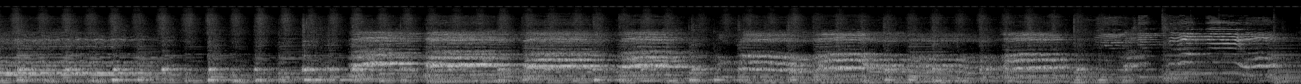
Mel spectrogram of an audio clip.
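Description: A show choir singing a song in many voices together, over an accompaniment with a steady beat. Near the end it cuts to a solo female singer.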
